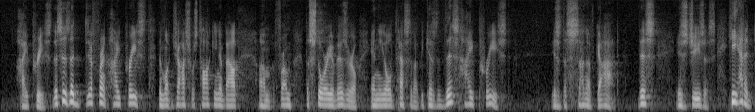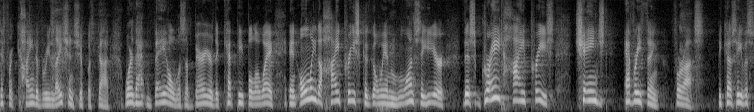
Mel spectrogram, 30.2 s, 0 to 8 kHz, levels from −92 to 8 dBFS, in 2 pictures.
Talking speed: 155 wpm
